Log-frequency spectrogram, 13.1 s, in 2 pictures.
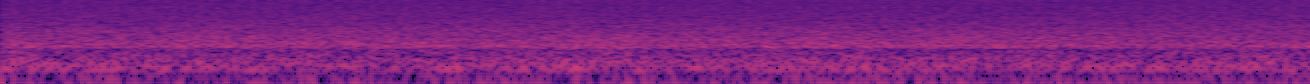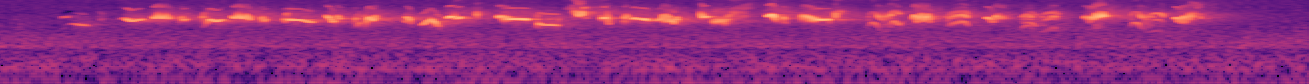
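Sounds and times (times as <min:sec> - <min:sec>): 
Sage thrasher song: 0:06.9 - 0:12.7.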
